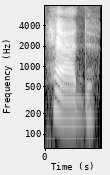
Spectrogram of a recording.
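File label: "had" US English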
